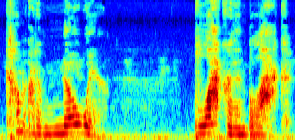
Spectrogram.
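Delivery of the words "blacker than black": slow, weighted, each word leaned on; slow emphasis. Acted. Describing the shadow figure to the camera, slow and weighty. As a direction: drag it out to make it ominous.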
